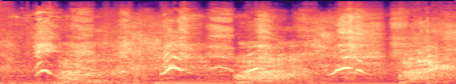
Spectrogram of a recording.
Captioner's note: gasping; snarling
